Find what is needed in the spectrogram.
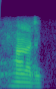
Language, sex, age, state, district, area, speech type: Kannada, male, 18-30, Karnataka, Gulbarga, urban, conversation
